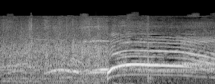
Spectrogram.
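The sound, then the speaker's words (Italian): Audience applause and cheering salute a musician at an evening event in Verona. A bed of clapping runs throughout, with a loud rising whoop near the middle. “Oh ragazzi, un applausone, eh?”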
